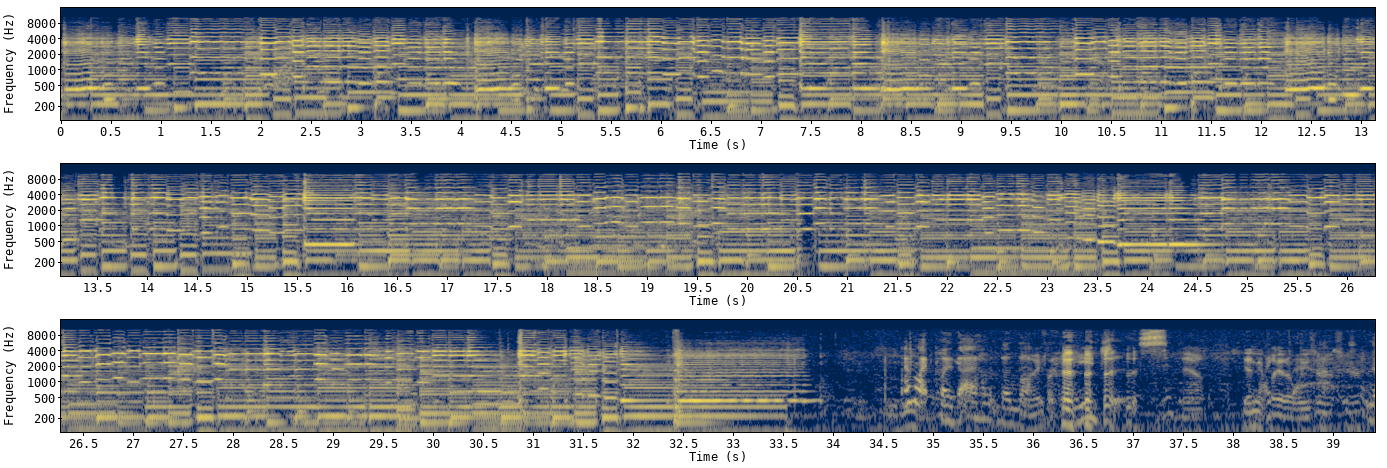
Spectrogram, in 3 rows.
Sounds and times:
Violin, fiddle: 0.0s - 33.9s.

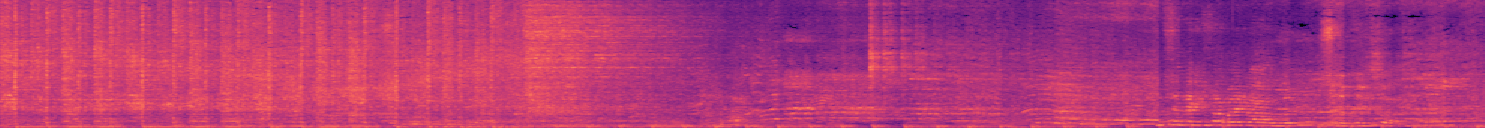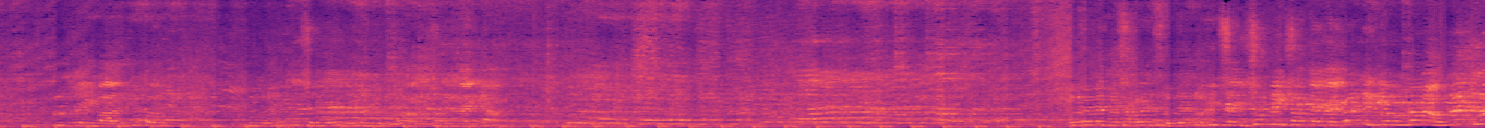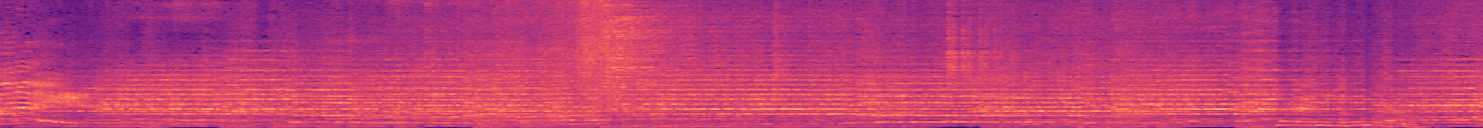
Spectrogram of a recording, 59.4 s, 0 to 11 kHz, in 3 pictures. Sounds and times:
Disco: 0.0s - 59.3s
Speech: 15.4s - 19.5s, 20.5s - 22.4s, 23.0s - 26.6s, 34.0s - 40.8s, 56.6s - 58.6s.

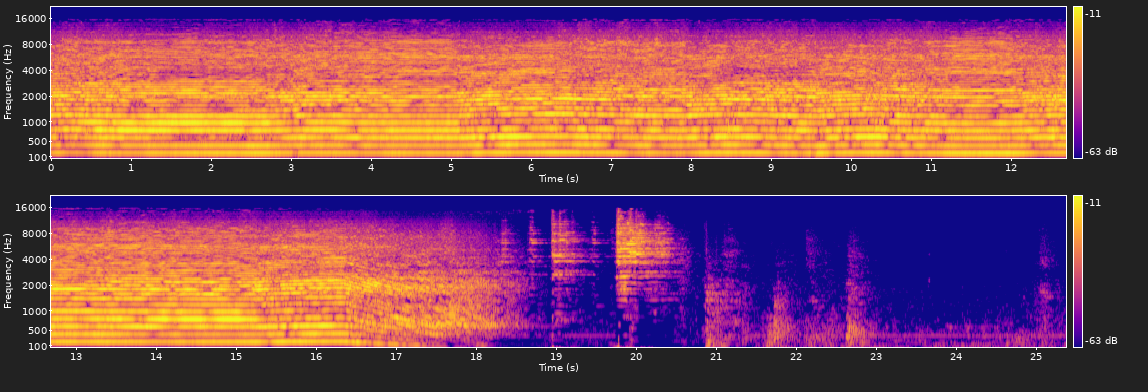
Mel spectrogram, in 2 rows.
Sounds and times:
Electric shaver, electric razor: 0.0s - 18.6s.

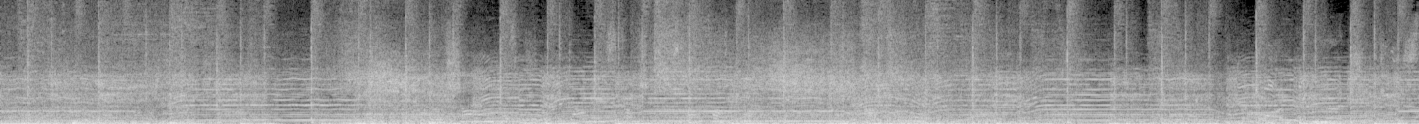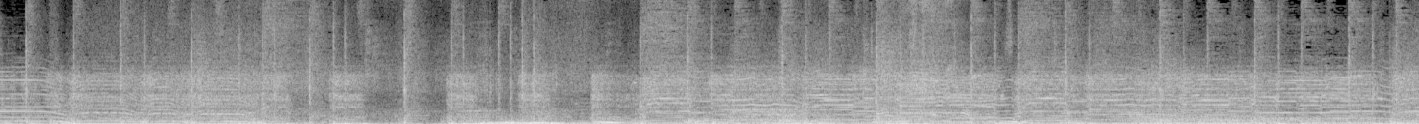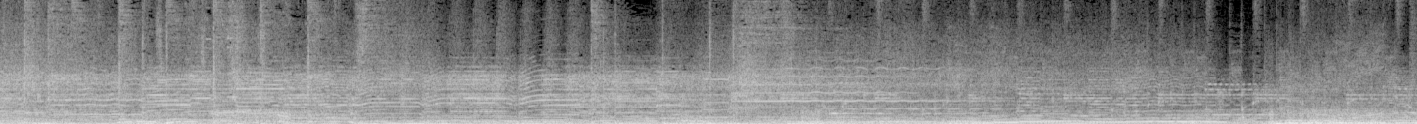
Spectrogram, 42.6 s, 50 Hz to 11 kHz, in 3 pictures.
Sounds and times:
Heavy metal: 0.0s - 42.5s.

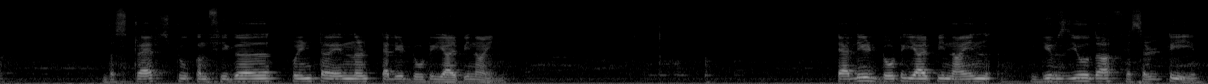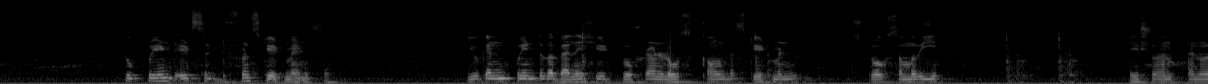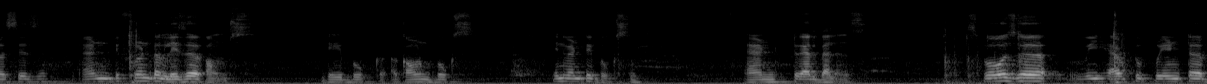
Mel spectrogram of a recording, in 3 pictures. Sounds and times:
Speech: 0.0s - 6.3s, 8.4s - 15.5s, 16.8s - 21.6s, 23.4s - 26.8s, 27.4s - 29.0s, 29.7s - 30.8s, 31.6s - 32.9s, 33.9s - 36.2s.

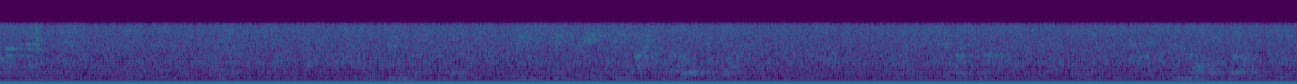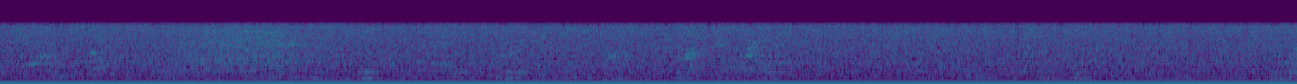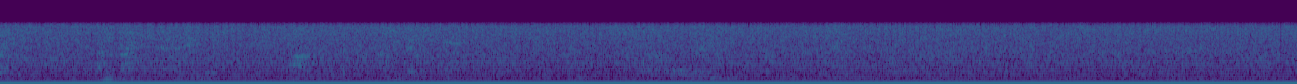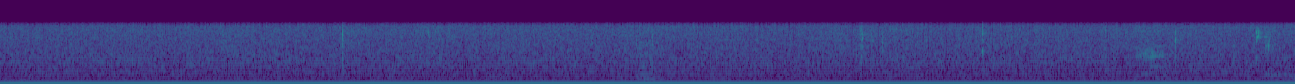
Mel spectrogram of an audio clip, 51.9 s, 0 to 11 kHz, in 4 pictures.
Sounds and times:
Speech: 0.0s - 1.0s, 1.9s - 21.1s, 22.5s - 24.2s, 25.5s - 30.8s, 32.2s - 33.6s, 45.1s - 45.7s, 50.2s - 50.9s.

